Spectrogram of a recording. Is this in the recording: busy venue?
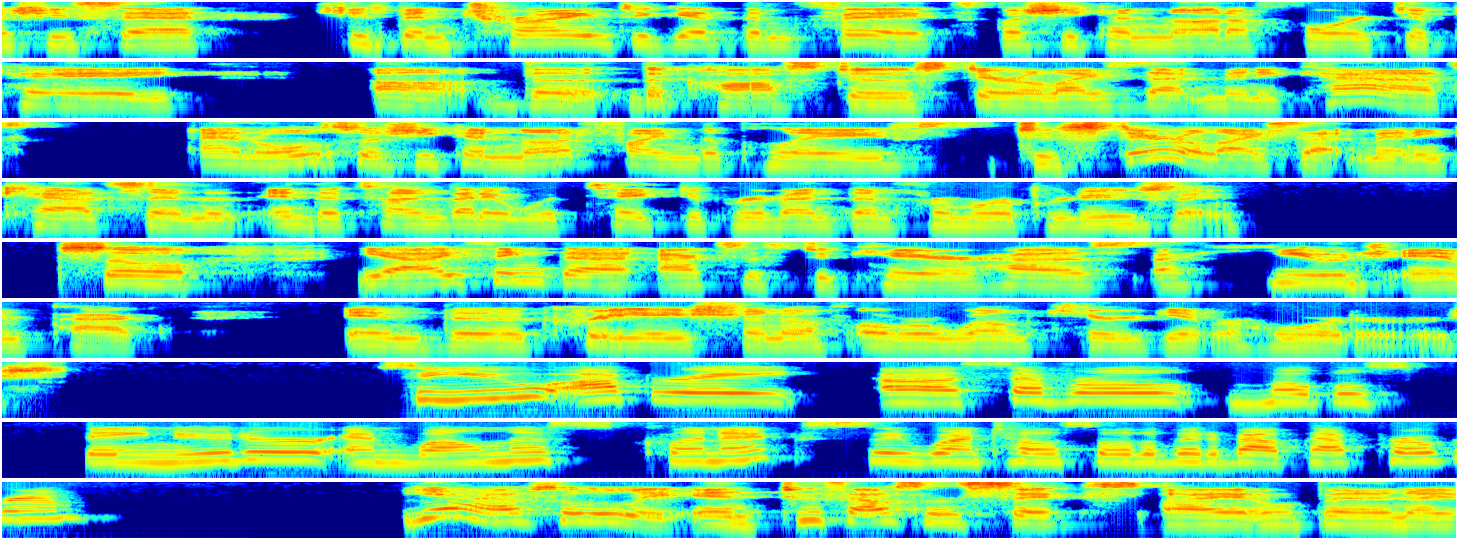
no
